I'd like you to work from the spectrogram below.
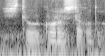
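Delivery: quiet menace. Acted. Soldier quietly challenges corporal.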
